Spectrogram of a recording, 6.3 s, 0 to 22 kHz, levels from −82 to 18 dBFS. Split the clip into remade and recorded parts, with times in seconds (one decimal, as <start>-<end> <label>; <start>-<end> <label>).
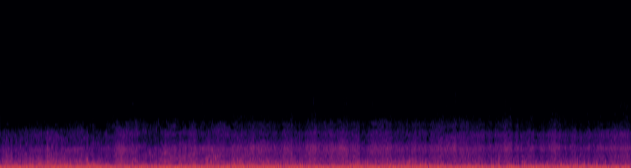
0.0-0.8 recorded; 0.8-2.3 remade; 2.3-6.3 recorded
